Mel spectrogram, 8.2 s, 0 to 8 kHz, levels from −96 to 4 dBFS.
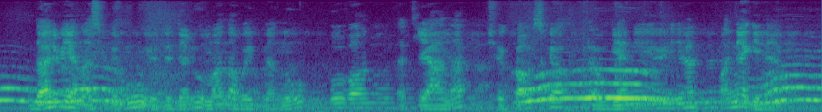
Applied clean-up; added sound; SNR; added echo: none; Dog; -4 dB; reverberation time 1.9 s.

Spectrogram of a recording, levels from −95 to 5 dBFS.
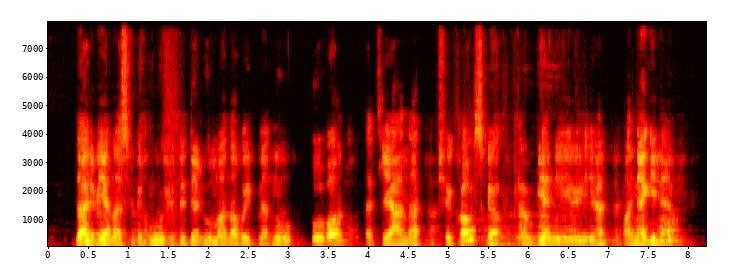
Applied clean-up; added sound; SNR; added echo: neural mask model DeepFilterNet 3.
